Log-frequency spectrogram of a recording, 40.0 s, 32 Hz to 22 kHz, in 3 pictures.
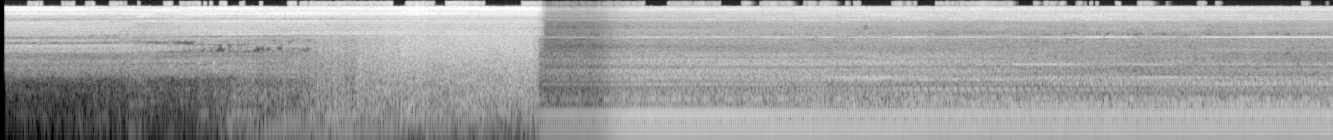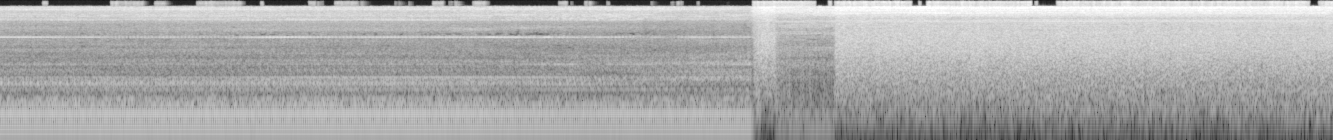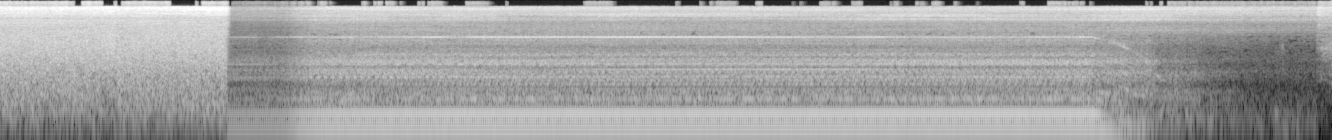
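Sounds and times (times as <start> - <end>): rising hiss: 0.1 - 5.6
diesel engine idling: 5.4 - 22.3, 29.0 - 39.1.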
